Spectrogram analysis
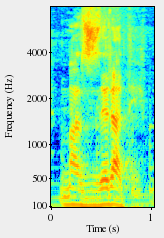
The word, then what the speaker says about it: Maserati: Es el Maserati, que es como hay que pronunciarlo, Shamal, un coche de 1990 que fue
